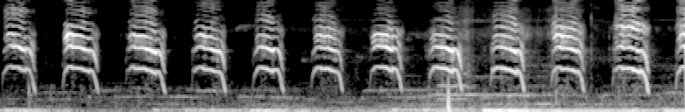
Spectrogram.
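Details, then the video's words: A kitten left by its mother cries out to her in quick, regular, piercing mews, about eleven in seven seconds, each with a short rise and falling tail, over a faint low hum. "Suara anak kucing menangis memanggil ibunya"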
